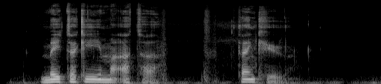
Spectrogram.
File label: Thank you, Cook Islands Language; CILW 2022; Cook Islands Language Week; 2022 Pacific Language Weeks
